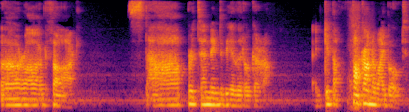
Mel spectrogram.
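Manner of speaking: voice right in the ear. In a tabletop game, a character speaks behind the player's character: voice right in your ear. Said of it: "there's a voice over your shoulder, in your ear".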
